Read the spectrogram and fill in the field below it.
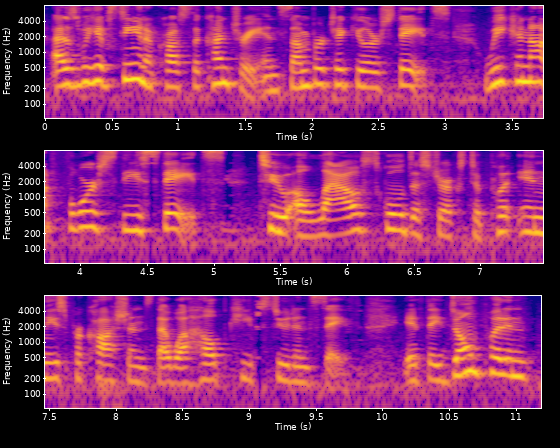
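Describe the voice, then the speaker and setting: A woman's voice: medium pitch, fairly bright tone. Woman press secretary fielding questions, lots of uhs, slight hiss. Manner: measured, many filler "uh"s. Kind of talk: press briefing answers. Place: briefing room.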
